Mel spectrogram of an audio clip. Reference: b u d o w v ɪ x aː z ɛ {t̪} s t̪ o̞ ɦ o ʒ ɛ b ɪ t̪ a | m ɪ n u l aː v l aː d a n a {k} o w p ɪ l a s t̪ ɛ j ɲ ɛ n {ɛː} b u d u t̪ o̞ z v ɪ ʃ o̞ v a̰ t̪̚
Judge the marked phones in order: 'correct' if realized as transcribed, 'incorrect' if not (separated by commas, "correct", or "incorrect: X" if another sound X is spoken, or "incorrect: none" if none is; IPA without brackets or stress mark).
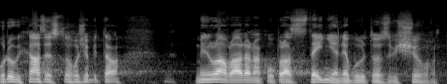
correct, correct, incorrect: ɛ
